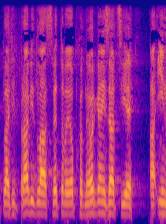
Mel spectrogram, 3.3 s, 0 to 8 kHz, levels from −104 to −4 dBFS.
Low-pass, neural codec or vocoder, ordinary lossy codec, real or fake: 7.2 kHz; none; none; real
